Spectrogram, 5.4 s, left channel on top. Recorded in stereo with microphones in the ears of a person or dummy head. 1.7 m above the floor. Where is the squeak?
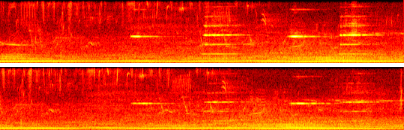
30° left (ahead or behind), 0.6 m.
